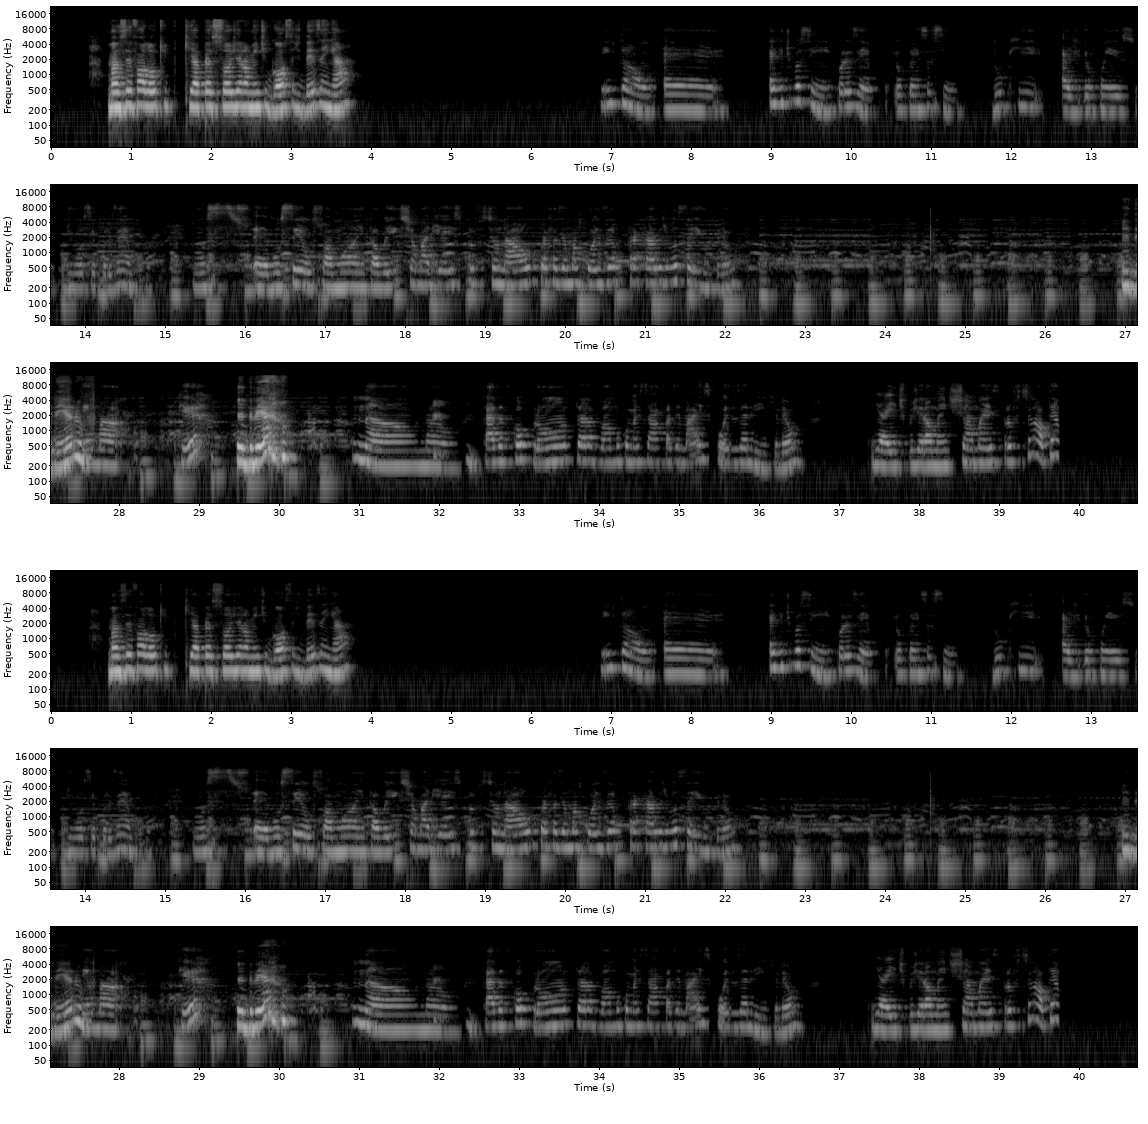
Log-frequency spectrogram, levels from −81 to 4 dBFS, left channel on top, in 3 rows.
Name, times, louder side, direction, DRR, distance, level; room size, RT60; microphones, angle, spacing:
voice 1, 0.5-3.8 27.0-27.7 29.5-30.2 31.9-32.0, left 5 dB, 35° left, 0.3 m, -29 dB
voice 2, 6.9-8.5 9.0-11.4 11.8-22.2 27.5-28.2 28.7-29.2 30.4-30.5 30.9-32.3 32.6-36.6 37.4-39.8, left 1 dB, 15° left, 1.9 m, -41 dB
sound 1, 13.7-30.9, left 2 dB, 90° left, 3.7 m, -51 dB
head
